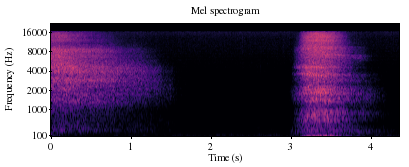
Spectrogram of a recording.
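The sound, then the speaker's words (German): A deep breath taken during a guided relaxation exercise: a long, soft airy exhale fades out, followed after a short pause by a stronger, fuller breath swelling and easing off, with no talking. “Und weil es so schön ist, nehmen wir noch einen zweiten tiefen Atemzug.”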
